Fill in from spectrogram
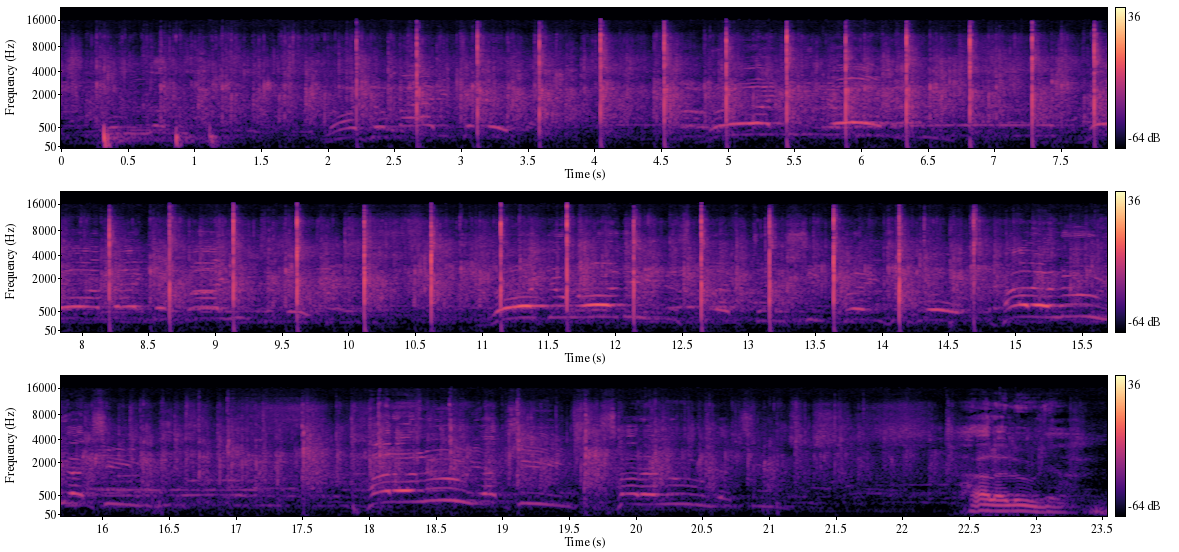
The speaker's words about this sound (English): Hallelujah. Well, clap your hands to the Lord tonight. Let's worship Him.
